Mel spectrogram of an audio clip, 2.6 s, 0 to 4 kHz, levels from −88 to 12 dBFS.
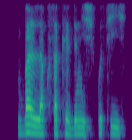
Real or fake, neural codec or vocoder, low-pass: fake; codec, 16 kHz in and 24 kHz out, 1 kbps, XY-Tokenizer; 3.6 kHz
